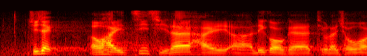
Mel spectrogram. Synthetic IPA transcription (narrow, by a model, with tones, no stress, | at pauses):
t͡ʃy˨˥t͡sɪ˨k̚ŋɔː˨˧ɦɐ˨jt͡siː˥t͡sʰiː˨˩lɛː˥hɐ˨jɐː˨˩liː˥kɔː˧kɛː˧t̪ʰi˧wlɐ˨˧jt͡sʰo˨˥wŋɔː˨˧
